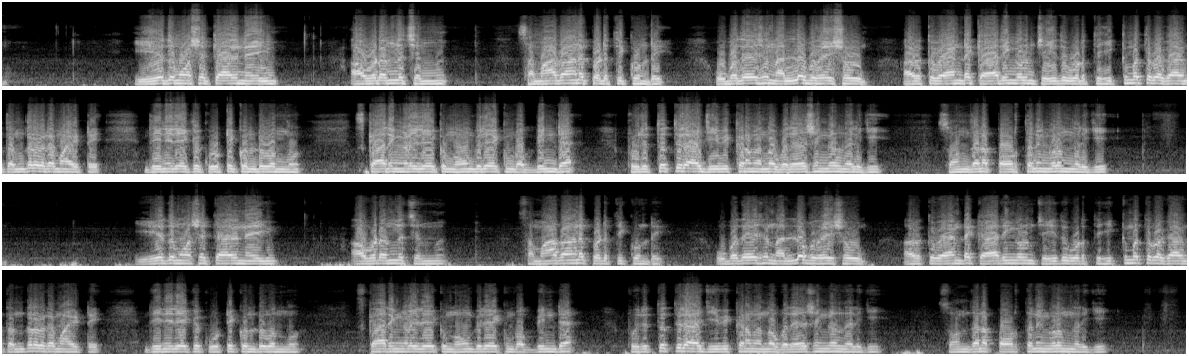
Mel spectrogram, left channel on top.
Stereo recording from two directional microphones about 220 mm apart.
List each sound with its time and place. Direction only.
1.3 s a man's voice: 35° left (ahead or behind)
